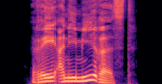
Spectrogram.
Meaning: second-person singular subjunctive I of reanimieren
- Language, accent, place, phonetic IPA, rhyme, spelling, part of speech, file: German, Germany, Berlin, [ʁeʔaniˈmiːʁəst], -iːʁəst, reanimierest, verb, De-reanimierest.ogg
